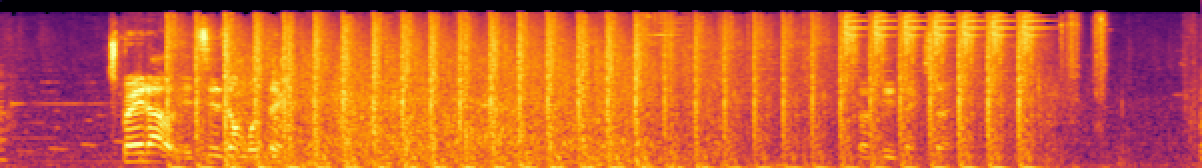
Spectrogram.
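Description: Gunshots fire in a fast, steady series.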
